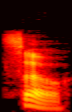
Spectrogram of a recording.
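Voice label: "so", English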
